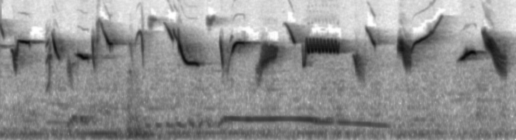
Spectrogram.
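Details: Singing black-throated canary with open wings, cetekan style: bright, choppy chirps and short trills in quick succession, with a soft lower whistle sliding downward in the background.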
